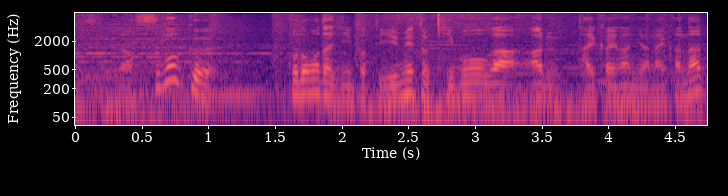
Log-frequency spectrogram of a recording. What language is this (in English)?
Japanese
